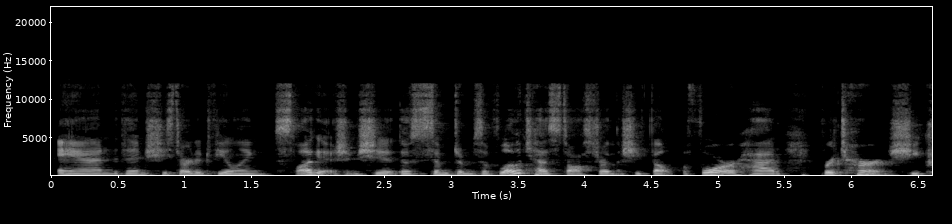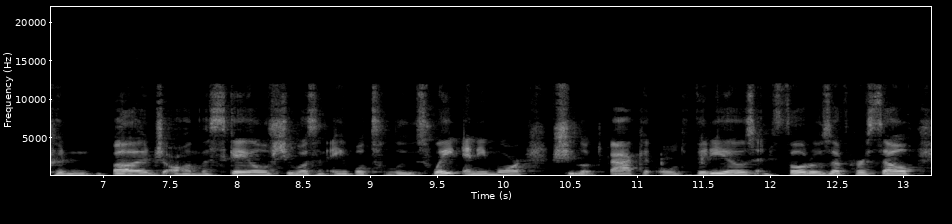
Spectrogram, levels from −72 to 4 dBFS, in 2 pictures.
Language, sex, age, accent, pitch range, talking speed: English, female, 20-39, American, 135-160 Hz, 185 wpm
